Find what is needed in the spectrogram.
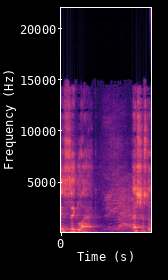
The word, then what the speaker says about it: Ziklag: Some translations spell it Z I K L A G. Some spell it Z I G L A G. But either way, Ziglag.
